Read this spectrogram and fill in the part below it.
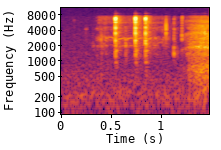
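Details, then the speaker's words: Nikon P900 camera powered on after gearbox repair: short lens motor whir broken by three or four sharp, irregular clicks as the zoom extends; something still suspected binding inside the zoom mechanism, needing full strip-down. "That clicking, I don't like that clicking noise. I do not like that at all. It shouldn't click."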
